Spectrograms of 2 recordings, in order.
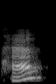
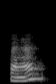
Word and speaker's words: fan: So it is not pan, it is fan.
